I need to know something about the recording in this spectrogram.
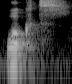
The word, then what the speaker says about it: walked: Ahora, esa ED, esa D o esa IED que le agreguemos va a sonar es con el sonido de una T.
